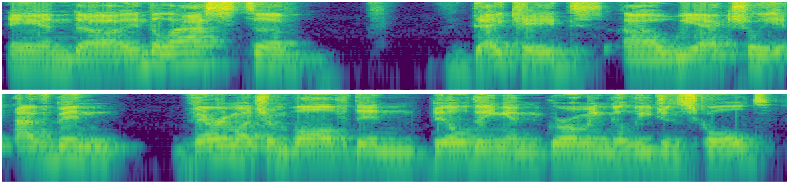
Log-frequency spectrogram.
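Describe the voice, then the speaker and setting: Middle-aged man, guest in an interview, measured delivery, frequent fillers, voice sits a bit high. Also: fairly even intonation. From Lebanon. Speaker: guest, precious metals dealer. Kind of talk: interview answers.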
